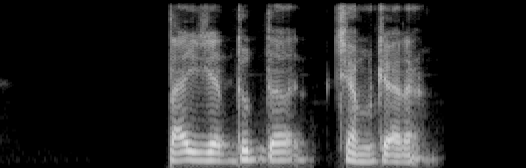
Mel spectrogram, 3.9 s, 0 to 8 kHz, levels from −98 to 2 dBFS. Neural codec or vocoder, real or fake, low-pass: codec, 16 kHz, 2 kbps, FunCodec, trained on LibriTTS, 25 frames a second; fake; 7.2 kHz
